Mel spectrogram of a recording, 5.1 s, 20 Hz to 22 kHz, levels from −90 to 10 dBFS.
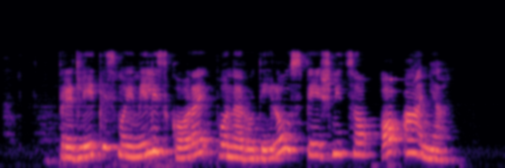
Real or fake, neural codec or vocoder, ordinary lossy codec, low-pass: fake; vocoder, 44.1 kHz, 128 mel bands every 256 samples, BigVGAN v2; none; 7.2 kHz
